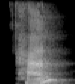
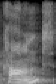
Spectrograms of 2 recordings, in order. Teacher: can is generally a more open vowel can and can't is longer because it's a bit longer and it's more like um can't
